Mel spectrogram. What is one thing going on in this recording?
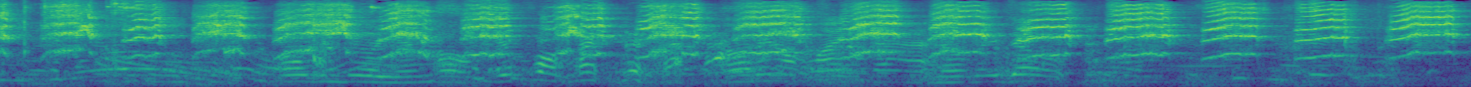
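A young bird screeches loudly and repeatedly close by.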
